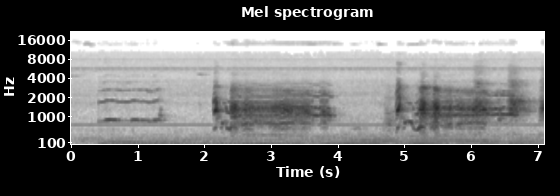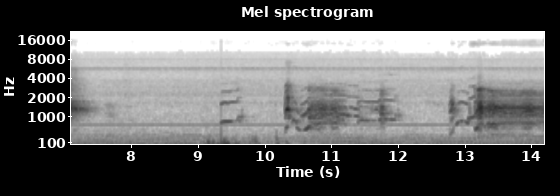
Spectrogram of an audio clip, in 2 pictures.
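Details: Chihuahua kept as a pet, crying in a run of wavering whined howls with thin high whimpers between them, bursts recurring every few seconds, a faint low hum beneath.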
